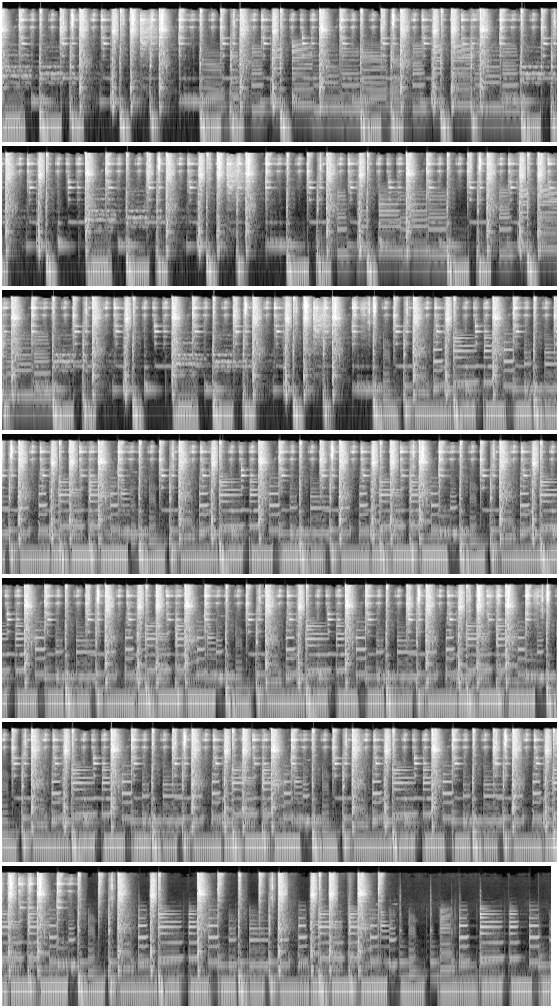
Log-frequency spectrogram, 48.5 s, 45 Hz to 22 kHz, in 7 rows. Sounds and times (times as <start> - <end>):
Pop music: 0.0 - 46.5.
